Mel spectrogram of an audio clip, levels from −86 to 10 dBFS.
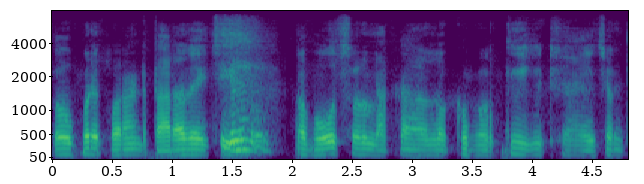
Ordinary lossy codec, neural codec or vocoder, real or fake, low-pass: none; codec, 44.1 kHz, 2.6 kbps, DAC; fake; 7.2 kHz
